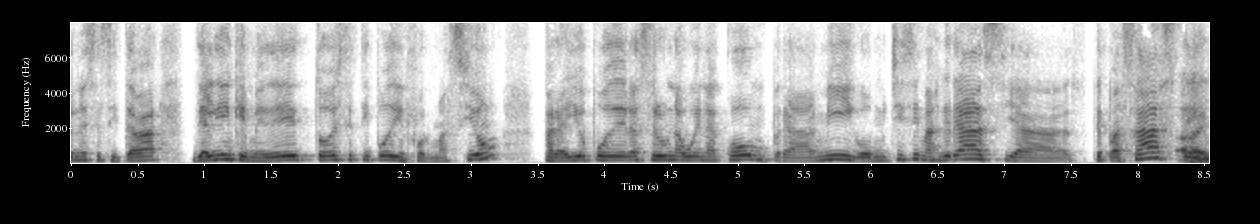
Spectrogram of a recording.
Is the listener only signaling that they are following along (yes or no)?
no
